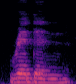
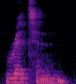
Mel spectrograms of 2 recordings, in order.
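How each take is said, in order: First: The T is tapped like a quick D. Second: The T is fully pronounced. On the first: The speaker calls it wrong. "but not" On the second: The speaker calls it right. "it's safe to just fully pronounce the T"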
